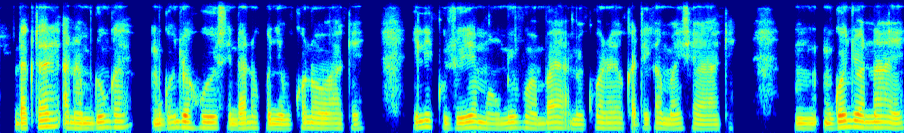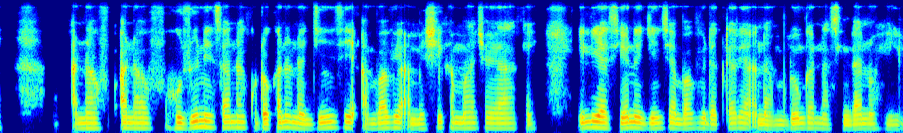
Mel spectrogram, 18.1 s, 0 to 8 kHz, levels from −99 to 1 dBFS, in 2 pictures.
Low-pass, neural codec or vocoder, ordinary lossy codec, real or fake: 7.2 kHz; none; Opus, 16 kbps; real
